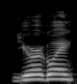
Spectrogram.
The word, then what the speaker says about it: Uruguay: So the first World Cup was in 1930, and it was hosted by, I'm going to butcher the name, Uruguay? Uruguay? – That's correct. – Uruguay.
